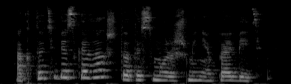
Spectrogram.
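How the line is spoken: Dry inquiry. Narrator (Russian): поинтересовалась я сухо

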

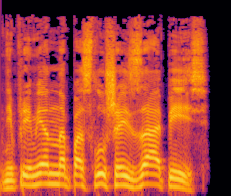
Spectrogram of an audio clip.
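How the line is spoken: Shouted reply. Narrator (Russian): я крикнул в ответ

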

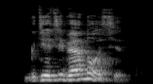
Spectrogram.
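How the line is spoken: Husband grumbling. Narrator (Russian): заворчал муж

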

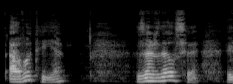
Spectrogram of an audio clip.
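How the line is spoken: Cheerful question, mother. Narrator (Russian): весело спросила мама

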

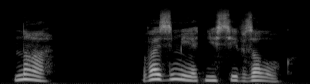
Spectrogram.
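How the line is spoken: Hollow, muffled. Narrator (Russian): произнес он глухо

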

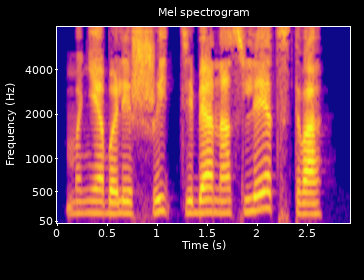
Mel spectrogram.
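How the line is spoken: Menacing. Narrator (Russian): грозно сказал граф Кембридж

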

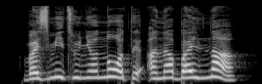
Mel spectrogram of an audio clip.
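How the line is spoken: Shout. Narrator (Russian): крикнул наконец он

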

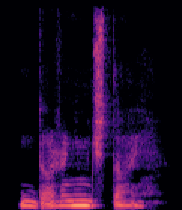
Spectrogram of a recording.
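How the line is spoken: Languid muffled moan. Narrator (Russian): томно простонала в его шею

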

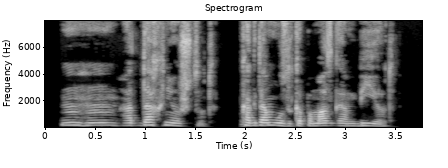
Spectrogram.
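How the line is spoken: Grumbled. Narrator (Russian): проворчала я

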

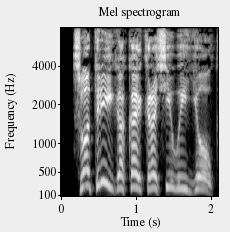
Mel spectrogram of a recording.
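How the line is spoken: Exclaiming. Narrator (Russian): воскликнула Миллисент

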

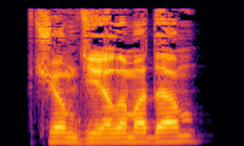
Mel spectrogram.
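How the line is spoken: Stern question. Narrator (Russian): строго спросил Чопра

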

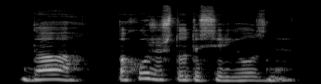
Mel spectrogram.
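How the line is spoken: Heavy sigh, strongman. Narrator (Russian): тяжело вздохнул силач

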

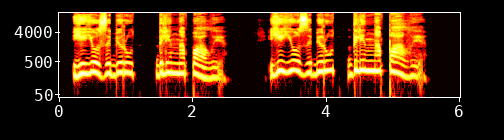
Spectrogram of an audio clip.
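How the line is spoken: Sobbing. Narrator (Russian): всхлипывала Никси

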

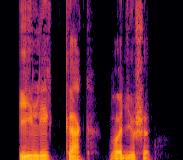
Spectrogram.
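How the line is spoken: Independent, casual tone. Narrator (Russian): сказала она независимым тоном отпускницы, напрочь забывшей о служебной иерархии

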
